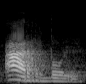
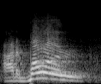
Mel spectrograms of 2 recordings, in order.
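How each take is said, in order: First: The stress is on the first syllable. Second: The stress is on the second syllable. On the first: The speaker calls it right. "a sílaba tônica é o ar" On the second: The speaker calls it wrong. "e não arbol"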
